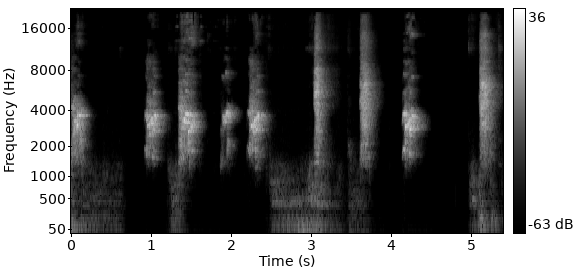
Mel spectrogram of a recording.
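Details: Cockatiels living alongside budgies as pets; a series of short, bright chirping calls, about ten in five seconds and spaced irregularly, with soft low rustling and knocking in the background.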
